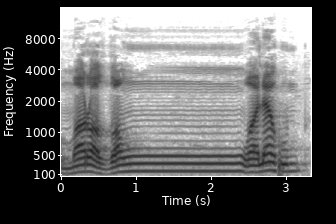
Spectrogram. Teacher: واو پہ تشدید نہیں ہے، لیکن قاعدے کے اعتبار سے یہاں پہ ادغام مع الغنہ ہوگا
